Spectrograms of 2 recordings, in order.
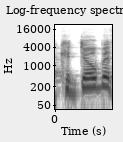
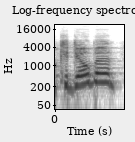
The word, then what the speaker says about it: Qdoba: chicken and stuff so kedoba maybe i'm pronouncing wrong i've always pronounced it kadoba but it's like it peop if you read it like it's spelled it's q doba qdoba is it's like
